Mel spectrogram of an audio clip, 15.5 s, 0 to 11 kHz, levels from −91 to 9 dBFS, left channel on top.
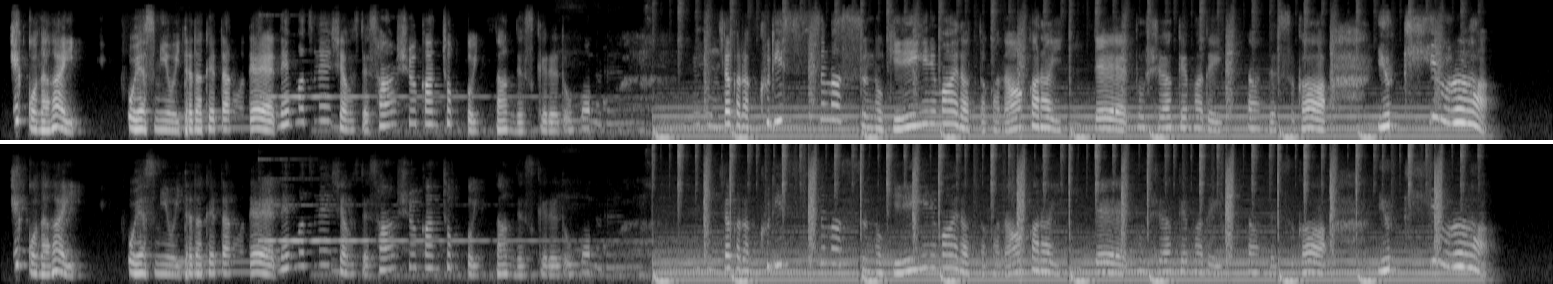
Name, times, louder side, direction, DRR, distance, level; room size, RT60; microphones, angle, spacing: voice 1, 0.1-0.8 1.3-5.9 6.9-10.6 11.0-14.9, left 5 dB, 60° left, 0.4 m, -27 dB
voice 2, 1.7-2.6 3.3-3.4 5.5-7.0 10.7-10.9 13.7-14.1, left 1 dB, 15° left, 0.7 m, -46 dB
sound 1, 2.6-7.2, right 3 dB, 65° right, 1.8 m, -43 dB
sound 2, 3.1-8.8, equal, 85° right, 2.1 m, -50 dB
sound 3, 6.5-14.9, right 2 dB, 35° right, 0.5 m, -32 dB
13.0 x 6.3 x 4.0 m
head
